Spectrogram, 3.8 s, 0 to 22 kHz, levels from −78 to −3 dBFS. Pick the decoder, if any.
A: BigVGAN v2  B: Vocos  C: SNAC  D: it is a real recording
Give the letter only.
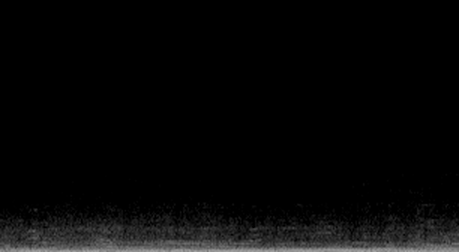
D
